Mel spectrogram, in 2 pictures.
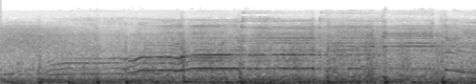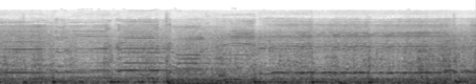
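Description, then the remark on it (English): A train rolls into a station with a steady, heavy rumble and high metallic squeals that slide and waver in pitch. It stays loud throughout, with no voices. “train rolls into the station.”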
